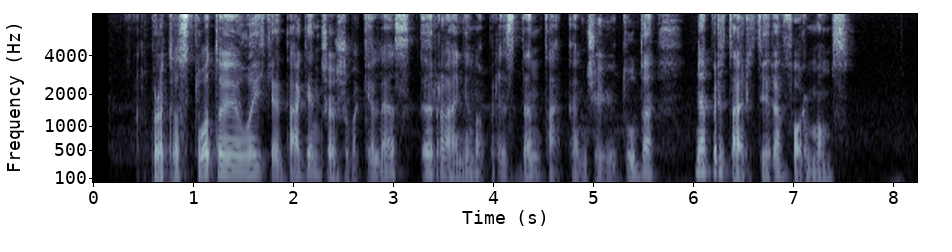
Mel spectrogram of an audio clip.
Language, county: Lithuanian, Vilnius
